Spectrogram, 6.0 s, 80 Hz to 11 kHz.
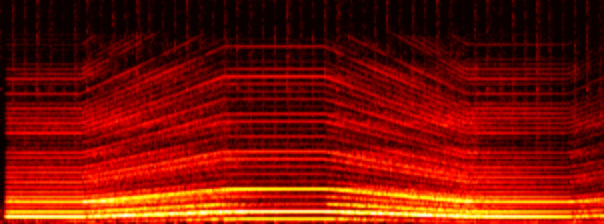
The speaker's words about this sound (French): Les sirènes retentiront dans toute la Suisse demain dès 13h30, mais pas d'inquiétude, il s'agira uniquement du test annuel.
